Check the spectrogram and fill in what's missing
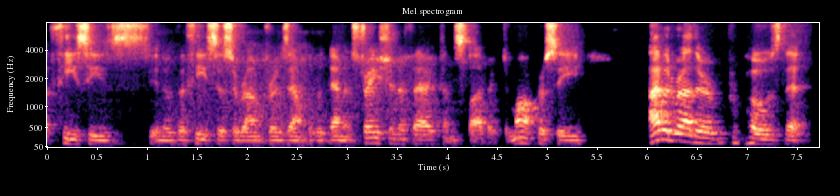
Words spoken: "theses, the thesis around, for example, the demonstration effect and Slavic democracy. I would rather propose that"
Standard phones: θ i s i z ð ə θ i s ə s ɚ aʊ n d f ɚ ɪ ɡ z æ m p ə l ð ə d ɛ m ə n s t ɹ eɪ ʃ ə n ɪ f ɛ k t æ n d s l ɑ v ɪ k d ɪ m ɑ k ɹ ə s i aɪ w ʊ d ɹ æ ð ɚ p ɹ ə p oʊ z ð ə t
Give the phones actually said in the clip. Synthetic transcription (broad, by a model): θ i s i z ð ə θ i s ə s ɚ aʊ n d f ɚ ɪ ɡ z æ m p l ð ə d ɛ m ə n s t ɹ eɪ ʃ ə n ɪ f ɛ k t n s l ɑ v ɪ k d ɪ m ɑ k ɹ ə s i aɪ w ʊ d ɹ æ ð ɚ p ɹ ə p oʊ z ð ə t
